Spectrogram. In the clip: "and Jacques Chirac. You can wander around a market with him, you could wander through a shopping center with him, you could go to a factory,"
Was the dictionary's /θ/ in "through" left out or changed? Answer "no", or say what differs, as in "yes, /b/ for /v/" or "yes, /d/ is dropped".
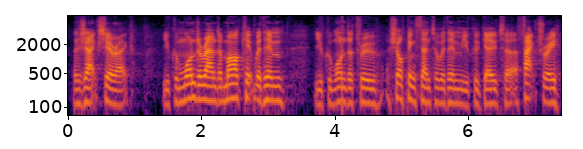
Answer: no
